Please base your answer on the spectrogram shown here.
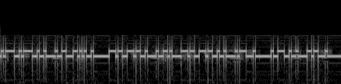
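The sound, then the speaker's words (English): Ham radio interference tones from a ham radio operator chiming in: a steady electronic warble alternating rapidly between two high pitches, filling the whole stretch over a faint crackly background, with no one speaking. “It's somebody with a ham radio operator chiming in.”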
